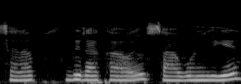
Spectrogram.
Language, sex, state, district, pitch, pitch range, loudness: Hindi, female, Bihar, Darbhanga, 200 Hz, 195-215 Hz, -27 LUFS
